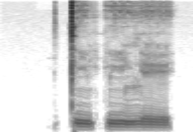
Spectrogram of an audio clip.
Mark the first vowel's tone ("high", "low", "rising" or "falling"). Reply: low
